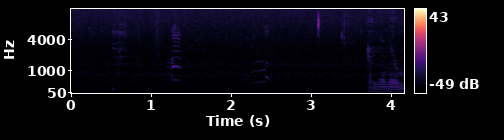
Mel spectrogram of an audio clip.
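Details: Canada geese at a wetland with mallards and wigeons on 30 October 2021, some vocalizing: a few brief nasal honks ending in a louder harmonic honk, while a man talks faintly in the background.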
